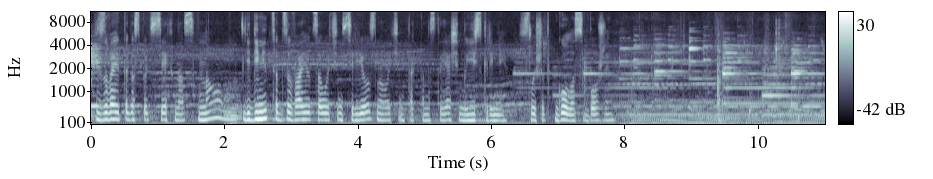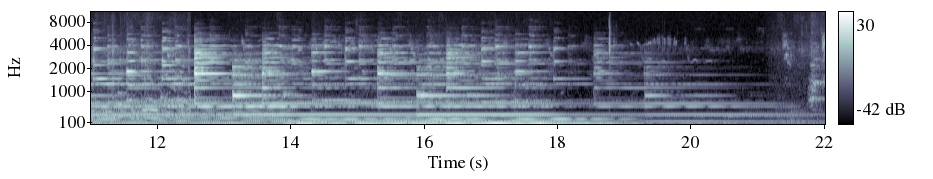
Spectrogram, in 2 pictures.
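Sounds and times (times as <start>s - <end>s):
deep bell: 0.0s - 21.9s
church bells ringing: 0.0s - 22.0s.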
